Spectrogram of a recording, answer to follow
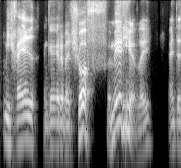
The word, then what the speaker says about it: Gorbachev: Vice President, say garbage. I said, garbage. Now say off with accent, off.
